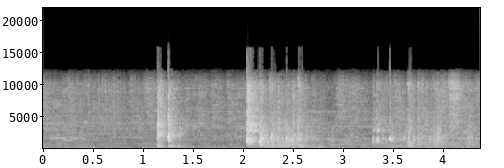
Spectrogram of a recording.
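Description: Background music in a bowling alley, with a sharp knock about a second in and a louder crash about two seconds in followed by about a second of clatter: bowling balls and pins.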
